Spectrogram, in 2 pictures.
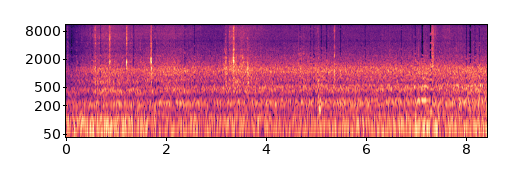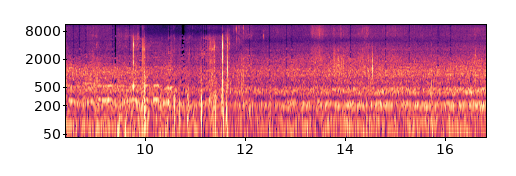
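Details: Honeybee swarm noise from two colonies under a trailer, removed in Panama City: an even, humming buzz with tonal bands, punctuated by scattered knocks and scraping handling sounds.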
